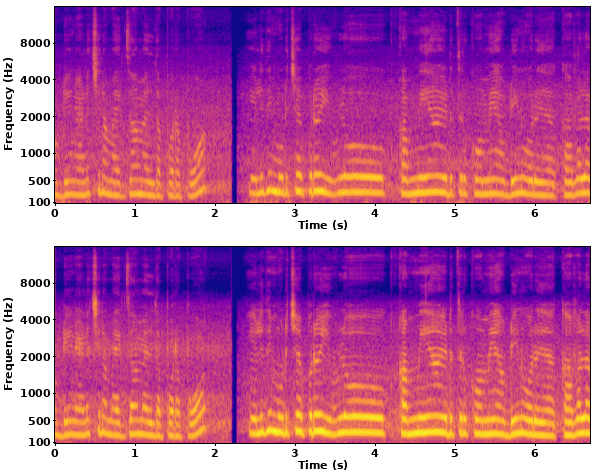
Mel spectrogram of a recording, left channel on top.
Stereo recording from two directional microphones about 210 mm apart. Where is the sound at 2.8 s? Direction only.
20° right (ahead or behind).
